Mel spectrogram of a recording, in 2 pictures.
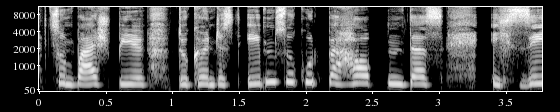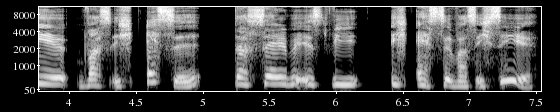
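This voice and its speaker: A woman's voice: sits high, unhurried, no room sound, clean studio sound, pitched above the performer's own voice. A woman voicing a restless, peevish male hatter in a storybook reading, with a clipped, contrary delivery.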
